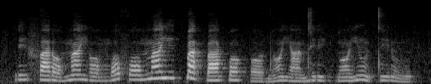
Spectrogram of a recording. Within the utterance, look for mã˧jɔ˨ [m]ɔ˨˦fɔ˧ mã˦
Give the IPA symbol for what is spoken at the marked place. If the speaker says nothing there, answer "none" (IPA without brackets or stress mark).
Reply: m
